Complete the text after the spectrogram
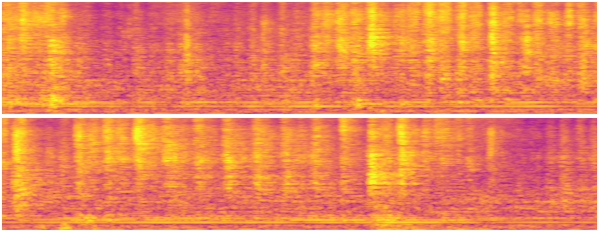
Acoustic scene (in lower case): restroom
